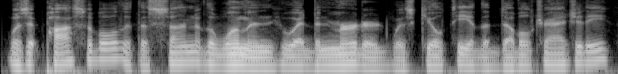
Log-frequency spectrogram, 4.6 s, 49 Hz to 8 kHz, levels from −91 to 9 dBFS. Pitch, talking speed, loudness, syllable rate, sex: 95 Hz, 245 wpm, -19 LUFS, 6.2 syllables/s, male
